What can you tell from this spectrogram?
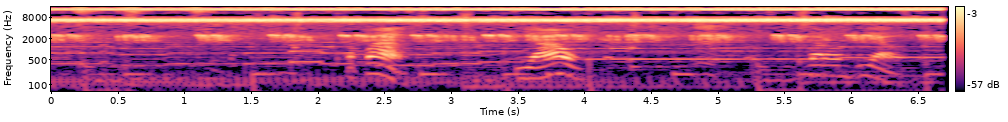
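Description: Insects shrilling steadily at two high pitches, with a pulsing chirp, about three pulses a second, running beneath. Two short calls sweeping up and then down stand out about two and a half and four seconds in, with a fainter one near the end.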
